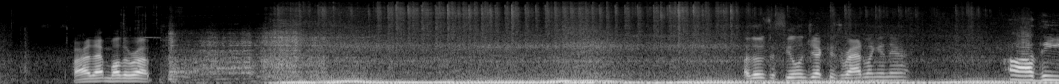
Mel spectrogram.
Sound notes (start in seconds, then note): 2.3 car revving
